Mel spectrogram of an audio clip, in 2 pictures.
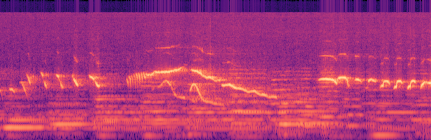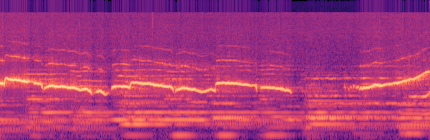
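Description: Orchestral cartoon score: a high whistled, bird-like melody slides up and down in pitch over held chords and a low pulsing bass.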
